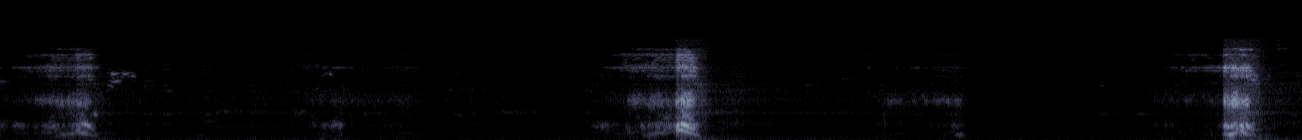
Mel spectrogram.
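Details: Loud open-mouth snoring from a sleeping Taiwanese woman, three snores in sixteen seconds, each a harsh rattling inhale ending in a sharp burst, with long quiet gaps.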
